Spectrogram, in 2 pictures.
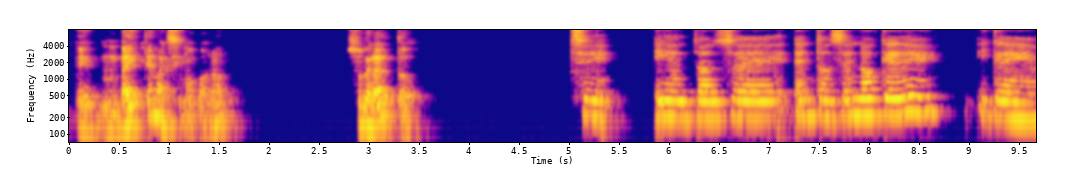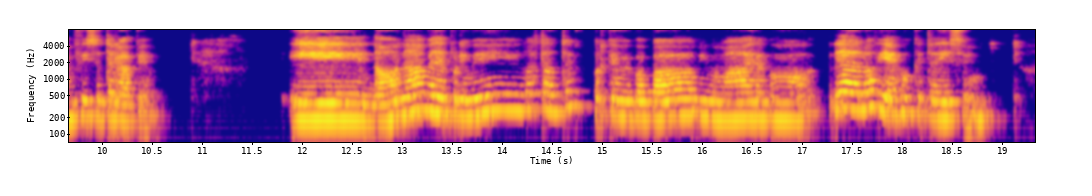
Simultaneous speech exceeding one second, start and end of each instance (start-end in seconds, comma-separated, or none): none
